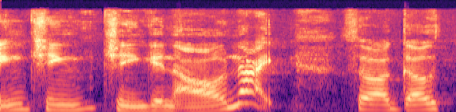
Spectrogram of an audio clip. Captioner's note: mimicking phone notification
